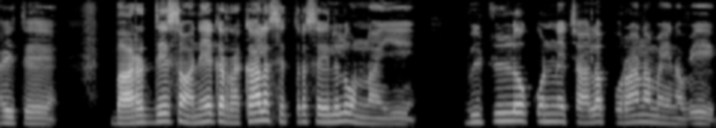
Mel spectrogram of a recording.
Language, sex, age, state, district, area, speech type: Telugu, male, 18-30, Andhra Pradesh, Eluru, rural, spontaneous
